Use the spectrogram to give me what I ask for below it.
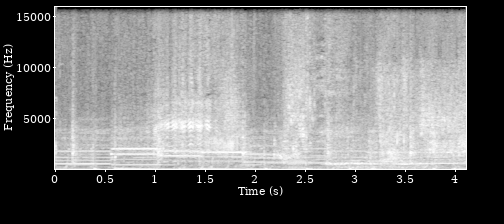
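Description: Baby goats bleating as a sample in a song, several wavering, nasal bleats over a steady tonal musical backing with a low rhythmic pulse.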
